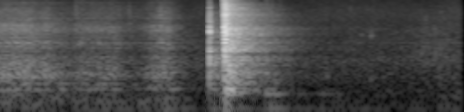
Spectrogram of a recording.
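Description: Metal clamp latch on a clear plastic canister lid being pressed shut: soft handling rustle, then one sharp click about a second in.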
